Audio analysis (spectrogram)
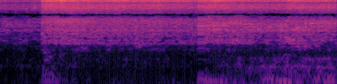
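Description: A kilogram of raw chicken goes into a hot, oiled pan for a chicken and potato curry, making a steady, loud sizzle that surges twice as the pieces land.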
